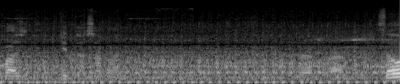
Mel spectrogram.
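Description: A motorcycle engine idling, a steady low pulsing rumble, with faint voices over it.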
